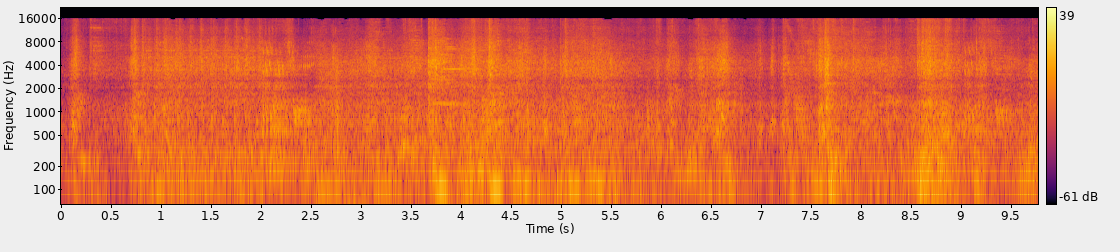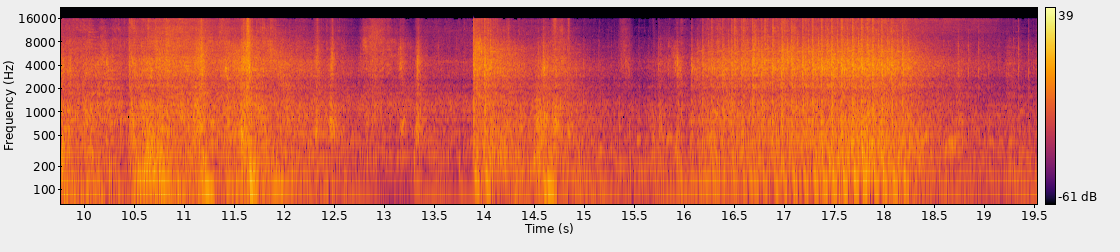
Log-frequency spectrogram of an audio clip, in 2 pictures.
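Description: Gunfire and blade strikes crackle and clash in a video game.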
